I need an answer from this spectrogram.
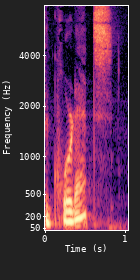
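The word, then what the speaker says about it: Chordettes: This is by the is it the Cordettes? Is that how you say it? – That sounds right.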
